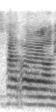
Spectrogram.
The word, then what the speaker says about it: cation: It's cation exchange capacity.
